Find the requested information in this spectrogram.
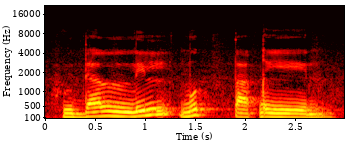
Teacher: tanwin bertemu dengan huruf lam zaman Anglo adalah huruf idgam bilagunnah jadi membacanya harus jelas hudallilmuttaqin tanpa menahan huruf lam nya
